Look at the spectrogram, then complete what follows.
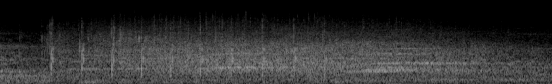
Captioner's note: audience cheers and applauds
